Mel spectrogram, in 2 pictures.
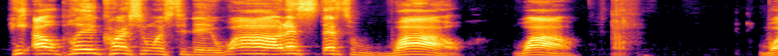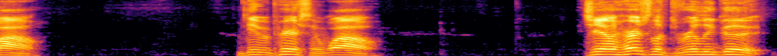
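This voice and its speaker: A man with a slightly scratchy voice hosts a live sports talk stream. He speaks slowly and drawn out, greeting his chat by name and repeating his points with loud exclamations. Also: on the high side. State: throat a bit rough. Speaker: host of a sports call-in show.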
